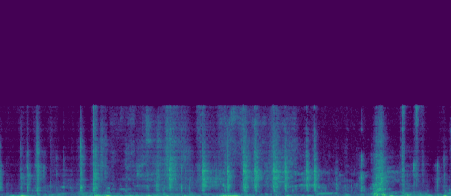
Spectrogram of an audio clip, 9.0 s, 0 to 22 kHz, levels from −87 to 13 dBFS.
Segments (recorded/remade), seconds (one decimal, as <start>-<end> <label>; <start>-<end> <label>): 0.0-2.1 remade; 2.1-2.7 recorded; 2.7-4.4 remade; 4.4-8.1 recorded; 8.1-9.0 remade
